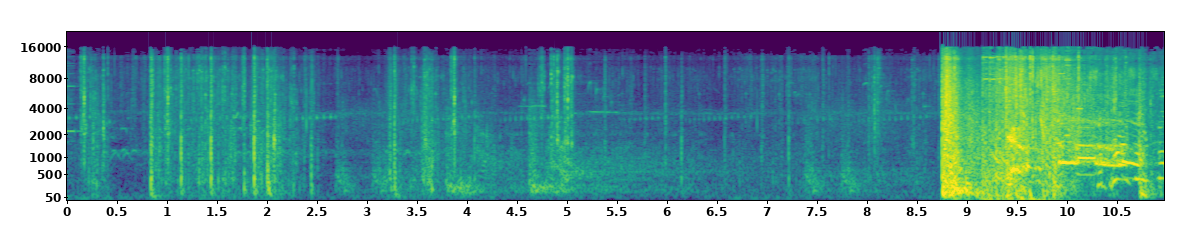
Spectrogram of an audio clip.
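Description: Sparse video-game gunshots and scattered impacts in a Metal Gear Solid 4 battle, ending in a loud, dense burst of sustained fire, with voices briefly heard amid the action.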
